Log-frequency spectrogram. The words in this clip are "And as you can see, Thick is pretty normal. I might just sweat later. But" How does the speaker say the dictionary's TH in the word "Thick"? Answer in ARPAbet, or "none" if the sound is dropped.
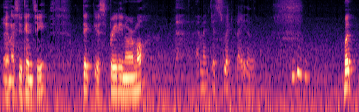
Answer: T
